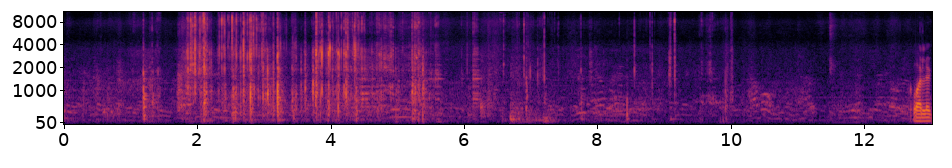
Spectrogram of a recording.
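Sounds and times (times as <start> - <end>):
packaging clicks and crackles: 1.8 - 7.5.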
